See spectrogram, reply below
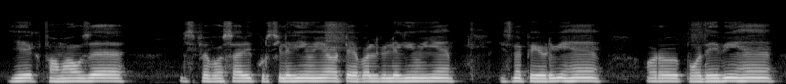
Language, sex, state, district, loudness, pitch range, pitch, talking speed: Hindi, male, Uttar Pradesh, Muzaffarnagar, -15 LUFS, 145-150 Hz, 145 Hz, 205 wpm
